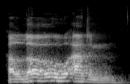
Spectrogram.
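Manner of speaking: high, loud hello; excited greeting. Real, not acted. Streamer spots Adam in the chat, excited hello. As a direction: sing out a big welcome. Greeting newly arrived viewer.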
